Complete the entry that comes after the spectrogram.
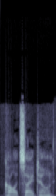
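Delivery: ordinary delivery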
